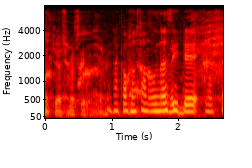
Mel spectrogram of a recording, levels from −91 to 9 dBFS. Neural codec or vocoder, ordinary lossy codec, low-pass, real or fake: codec, 16 kHz, 4 kbps, FunCodec, trained on Chinese and English, 50 frames a second; none; 7.2 kHz; fake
